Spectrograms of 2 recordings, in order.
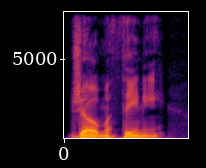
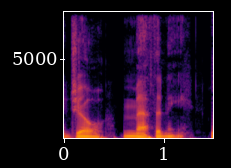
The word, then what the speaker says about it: Joe Metheny: They're spelled the same way, but and if you look up some reports, they will say Joe Metheny, right. But it's actually Joe Metheny. – Yeah, we got that from local Baltimore reports. So him being from Baltimore, we're going with that pronunciation.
